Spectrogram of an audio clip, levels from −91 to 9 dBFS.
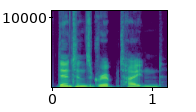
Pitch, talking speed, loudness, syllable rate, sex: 130 Hz, 155 wpm, -17 LUFS, 5.7 syllables/s, male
